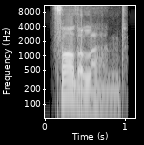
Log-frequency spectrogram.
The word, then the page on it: fatherland: British English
